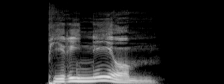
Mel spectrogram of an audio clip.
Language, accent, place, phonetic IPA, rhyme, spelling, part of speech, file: German, Germany, Berlin, [peʁiˈneːʊm], -eːʊm, Perineum, noun, De-Perineum.ogg
- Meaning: perineum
